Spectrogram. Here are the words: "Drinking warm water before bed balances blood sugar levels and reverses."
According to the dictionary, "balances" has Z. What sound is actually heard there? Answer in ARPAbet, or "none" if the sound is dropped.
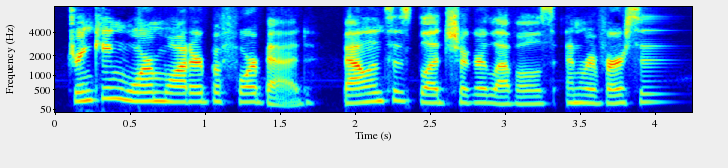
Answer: Z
